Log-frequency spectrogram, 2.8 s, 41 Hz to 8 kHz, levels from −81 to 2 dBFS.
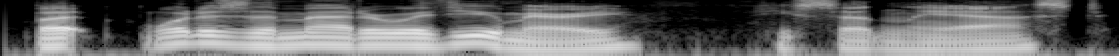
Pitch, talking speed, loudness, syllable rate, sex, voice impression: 105 Hz, 235 wpm, -18 LUFS, 7.0 syllables/s, male, masculine, very adult-like, cool, slightly intellectual, calm, slightly sweet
